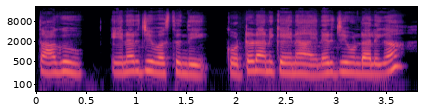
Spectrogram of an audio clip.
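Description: A woman reading a storybook, voicing a patient, quietly stubborn young man who speaks soothingly and teases gently. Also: fairly high pitch, fairly even intonation, normal speed, natural voice. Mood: calm.

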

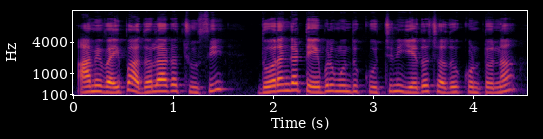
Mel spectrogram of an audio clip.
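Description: A woman narrating a romance audio story, reading it aloud in a steady, even way. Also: a little high, fairly quick, clear, resonant tone.

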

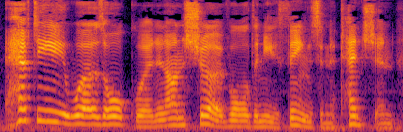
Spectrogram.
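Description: Lively male storybook reader. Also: fairly high pitch, moderate pace. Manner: lively, with small slips and restarts. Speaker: audiobook reader. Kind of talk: storybook narration.

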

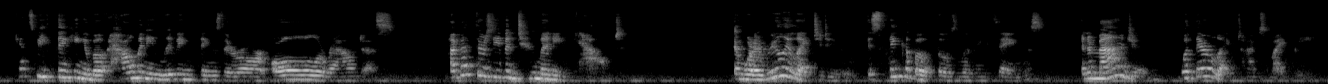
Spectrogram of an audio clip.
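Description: Reading a picture book to children, this soft-spoken hospice volunteer goes on to demonstrate an activity in a gentle, slow manner that often fades to a whisper. Her voice is a little high and sing-song. The sound comes from a distant camera mic in a curtained room indoors, with faint room noise behind her.

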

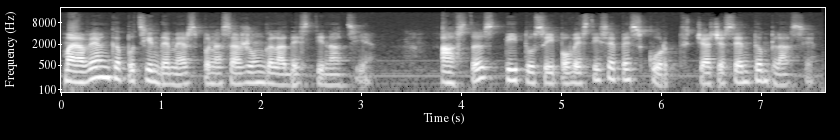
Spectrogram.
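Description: A woman narrating an audiobook in a steady, measured reading voice. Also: sits low, creaky. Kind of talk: scripted narration.

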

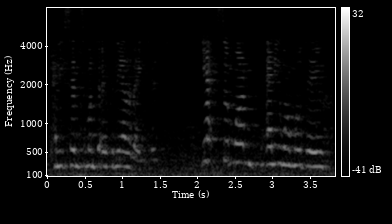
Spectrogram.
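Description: Female cruise director, upbeat host with Northern English accent, high voice; echoey spaces, loud music behind. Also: animated, brisk, background noise. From Yorkshire, England. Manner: upbeat cruise director delivery, cheery and enthusiastic. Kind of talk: presenting to camera and audience. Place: large cruise ship atrium, theatre stage, open port. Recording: echoey, distant mic, loud music and crowd.

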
